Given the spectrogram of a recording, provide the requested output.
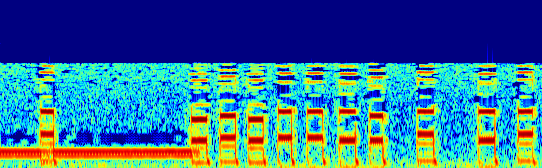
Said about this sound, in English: We're going to dial another number. Actually, you know what? I did this wrong. We have to, first of all, come in on the magic line like this. Okay. And that will allow us to dial out using magical touch tones. Okay, here we go.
